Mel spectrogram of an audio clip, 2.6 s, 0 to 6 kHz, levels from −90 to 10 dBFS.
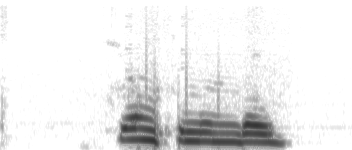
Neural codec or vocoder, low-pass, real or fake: none; 5.4 kHz; real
